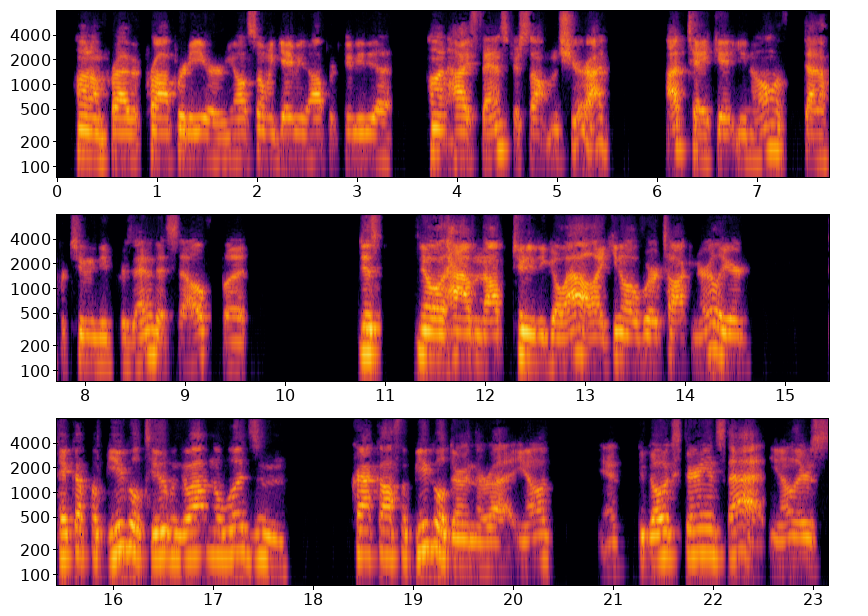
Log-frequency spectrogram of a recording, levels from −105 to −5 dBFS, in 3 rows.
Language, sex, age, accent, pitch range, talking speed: English, male, 20-39, American, 130-155 Hz, 195 wpm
